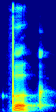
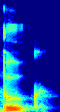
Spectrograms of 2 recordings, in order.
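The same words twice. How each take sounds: First: The vowel is a short uh sound. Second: The vowel is a long oo sound. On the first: The speaker calls it right. "The word is pronounced book, book" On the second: The speaker calls it wrong. "not book. Don't use the long oo like food"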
